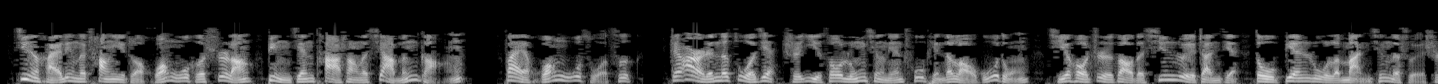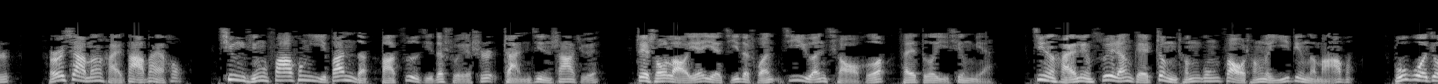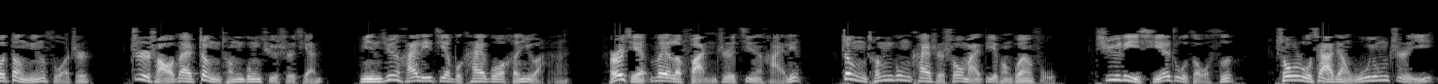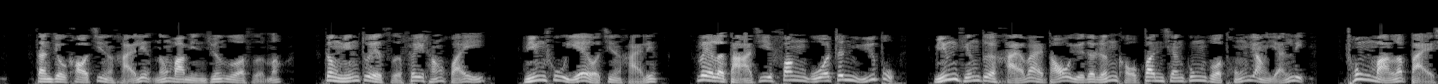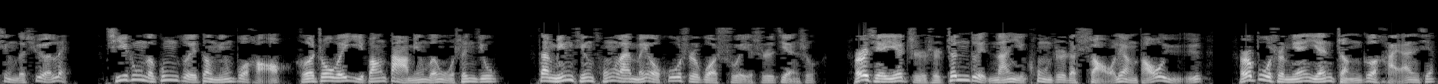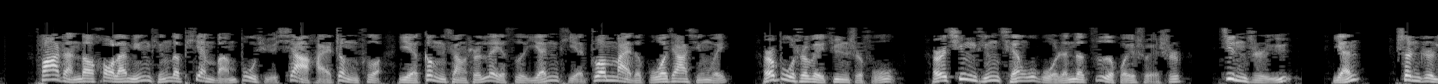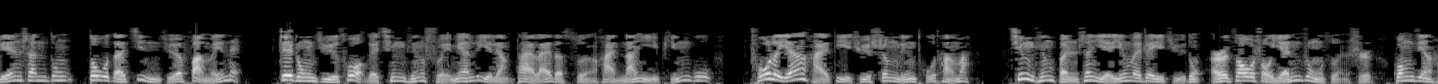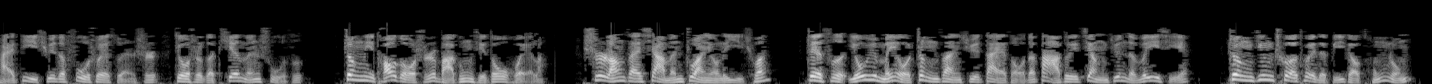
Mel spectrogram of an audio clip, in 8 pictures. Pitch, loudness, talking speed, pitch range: 135 Hz, -17 LUFS, 255 characters per minute, 110-175 Hz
